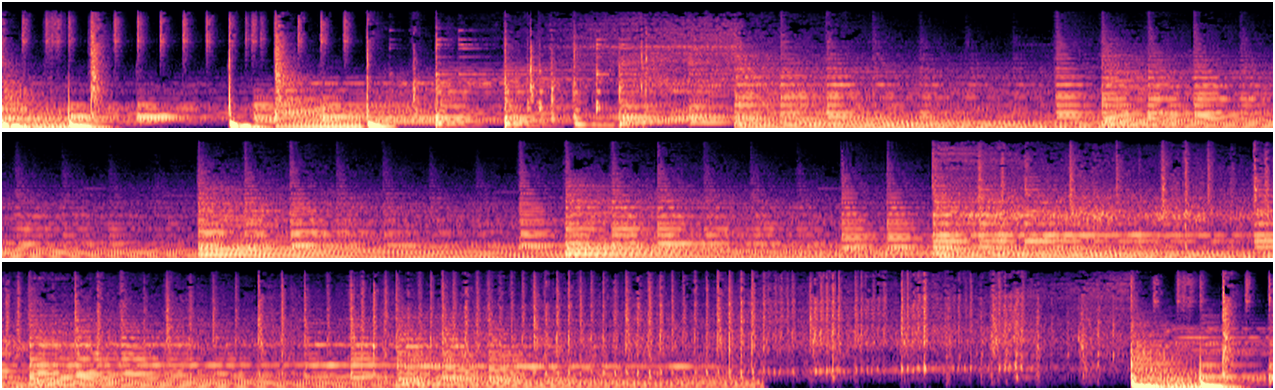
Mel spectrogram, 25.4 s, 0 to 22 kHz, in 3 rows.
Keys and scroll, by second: 3.6 ctrl+?, 10.8 t, 13.1 Return, 18.8 ctrl+g.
